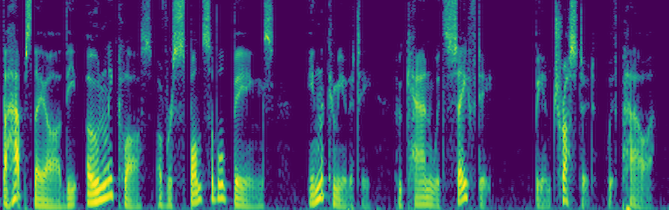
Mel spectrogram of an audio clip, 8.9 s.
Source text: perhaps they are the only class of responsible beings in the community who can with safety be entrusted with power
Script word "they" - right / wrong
right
